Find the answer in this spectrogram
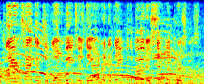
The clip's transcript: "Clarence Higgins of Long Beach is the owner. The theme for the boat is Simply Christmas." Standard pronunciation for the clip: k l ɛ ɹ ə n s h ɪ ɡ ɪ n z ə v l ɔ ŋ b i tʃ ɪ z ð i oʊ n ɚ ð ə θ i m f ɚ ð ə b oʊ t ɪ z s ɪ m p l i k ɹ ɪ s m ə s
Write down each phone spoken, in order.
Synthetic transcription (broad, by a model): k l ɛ ɹ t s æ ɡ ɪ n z ə v l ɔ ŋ b i tʃ ɪ z ð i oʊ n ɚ ð ə t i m f ɚ ð ə b oʊ t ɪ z s ɪ m p l i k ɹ ɪ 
